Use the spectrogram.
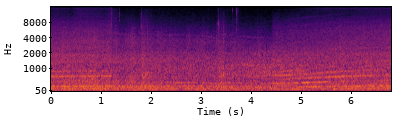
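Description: Audi race car in Gran Turismo 7 holding a steady, droning engine note through the whole stretch, with rising and falling pitch as it's pushed hard on track.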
